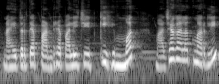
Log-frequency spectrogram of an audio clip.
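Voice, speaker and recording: A cheeky young male assistant who pouts and teases his boss, as a woman reads him in a storybook. His lines sit a little above her narration, with soft music far behind. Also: medium pitch, expressive, brisk, natural voice. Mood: teasing. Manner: teasing, pouting.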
